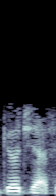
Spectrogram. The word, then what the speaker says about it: Gurdjieff: So just a little bit then on Gurdjieff. It's spelled G-U-R-D-J-I-E-F-F.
